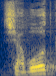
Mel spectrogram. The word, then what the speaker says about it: Shavuot: Shavuot, que se escribe S-H-A. La B chica, la V, la U o T, Shavuot.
